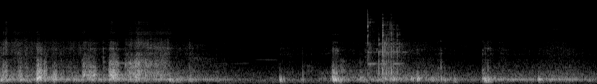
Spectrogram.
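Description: A microphone is bumped and knocked while being adjusted.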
